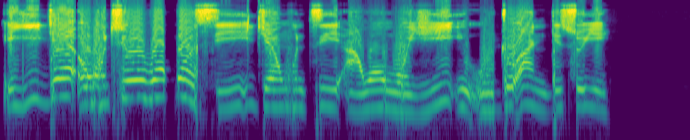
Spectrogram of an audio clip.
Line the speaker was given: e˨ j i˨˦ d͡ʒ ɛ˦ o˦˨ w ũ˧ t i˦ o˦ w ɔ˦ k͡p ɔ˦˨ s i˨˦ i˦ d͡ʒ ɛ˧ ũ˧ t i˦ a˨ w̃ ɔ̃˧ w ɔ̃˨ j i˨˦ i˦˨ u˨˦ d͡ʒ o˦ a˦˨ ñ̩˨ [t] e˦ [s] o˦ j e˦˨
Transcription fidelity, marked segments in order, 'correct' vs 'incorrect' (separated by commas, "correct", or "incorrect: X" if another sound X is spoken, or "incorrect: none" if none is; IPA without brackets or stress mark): incorrect: d, correct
